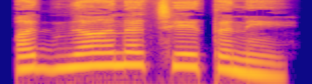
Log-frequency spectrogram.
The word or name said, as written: ಅಜ್ಞಾನಚೇತನೆ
